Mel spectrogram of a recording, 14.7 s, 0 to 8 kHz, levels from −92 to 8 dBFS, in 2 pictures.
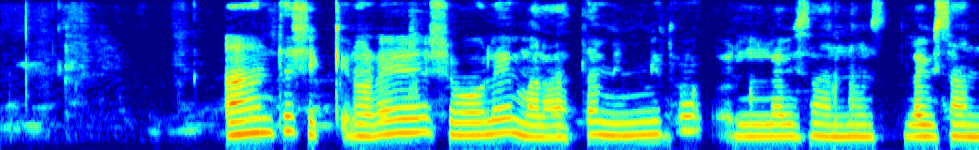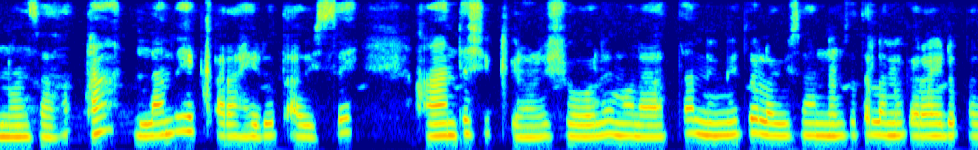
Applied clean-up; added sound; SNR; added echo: none; none; none; none.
